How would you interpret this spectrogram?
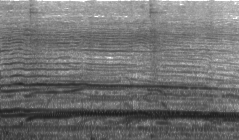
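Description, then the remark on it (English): A crowd of locals, government officials and relatives in India cheering and shouting as rescued tunnel workers are brought out, some shouting in Hindi, loud and unbroken for the whole stretch, with sustained high-pitched voices ringing steadily above the dense roar of many people. “Take a listen to miners celebrating the rescue.”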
